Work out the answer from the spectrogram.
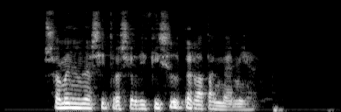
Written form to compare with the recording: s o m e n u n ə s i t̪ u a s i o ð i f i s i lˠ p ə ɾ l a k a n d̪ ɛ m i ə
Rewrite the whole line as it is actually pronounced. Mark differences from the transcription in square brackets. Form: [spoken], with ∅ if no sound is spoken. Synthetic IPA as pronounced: s o m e n u n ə s i t̪ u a s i o ð i f i s i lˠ p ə ɾ l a [p] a n d̪ ɛ m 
